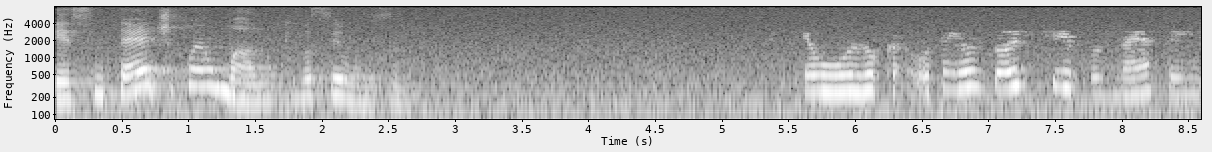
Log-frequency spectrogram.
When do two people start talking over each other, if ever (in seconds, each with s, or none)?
none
